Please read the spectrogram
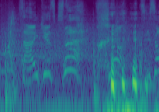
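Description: Mostly speech: a man's short laugh over quieter anime character dialogue, with a few short thumps near the end.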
